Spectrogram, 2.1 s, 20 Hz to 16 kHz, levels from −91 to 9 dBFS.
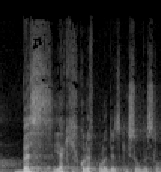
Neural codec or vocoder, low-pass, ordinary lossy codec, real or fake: vocoder, 48 kHz, 128 mel bands, Vocos; 14.4 kHz; MP3, 64 kbps; fake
